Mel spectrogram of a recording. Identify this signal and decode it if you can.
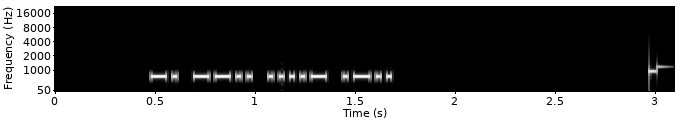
Morse code, heard as a keyed tone, about 43 wpm, 700 Hz. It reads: NZ4L
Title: USA Call Signs - 4 Characters - 2x Character Spacing - 45wpm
